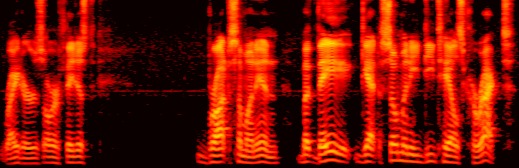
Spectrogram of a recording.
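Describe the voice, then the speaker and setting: Male host, relaxed storyteller, lower pitch. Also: unhurried. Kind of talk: casual chat.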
